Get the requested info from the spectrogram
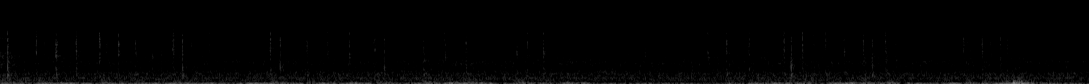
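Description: Typing on a computer keyboard: quick runs of faint keystrokes with short pauses between words.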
